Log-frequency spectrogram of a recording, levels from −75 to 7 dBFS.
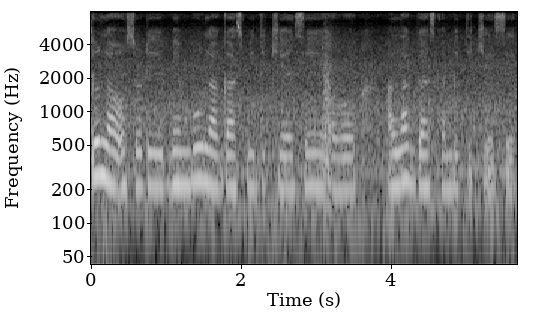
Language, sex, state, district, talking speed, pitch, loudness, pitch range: Nagamese, female, Mizoram, Aizawl, 170 wpm, 210 Hz, -16 LUFS, 205-220 Hz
